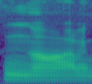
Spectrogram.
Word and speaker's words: gnarly: got a sign it it's got silent G oh away the getting in the car oh no that's gnarly man good Nami you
